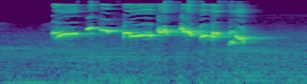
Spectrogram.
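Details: Song of a chestnut-capped thrush: a run of about ten varied whistled notes, some rising, some sharply slurred down. It is delivered rapidly over two seconds, with a faint low hum underneath.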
